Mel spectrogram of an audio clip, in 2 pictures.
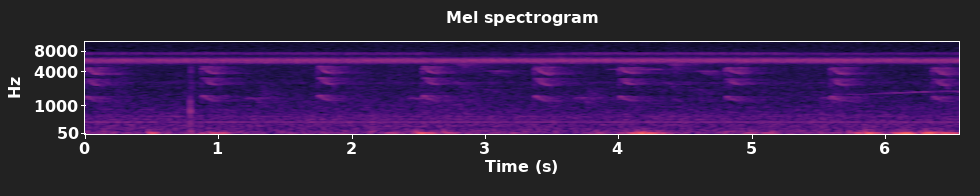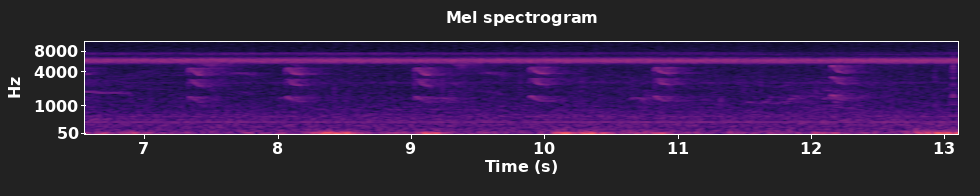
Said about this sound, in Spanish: En este bosque casco urbano hay avecillas que cantan, pero no las he podido captar. Hay varios cantando.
